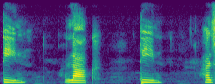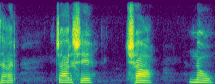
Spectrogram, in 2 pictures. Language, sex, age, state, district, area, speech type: Goan Konkani, female, 18-30, Goa, Canacona, rural, spontaneous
